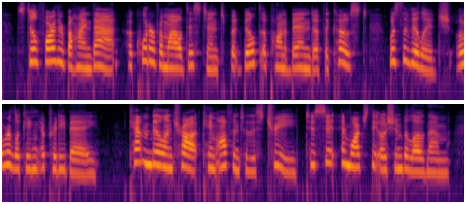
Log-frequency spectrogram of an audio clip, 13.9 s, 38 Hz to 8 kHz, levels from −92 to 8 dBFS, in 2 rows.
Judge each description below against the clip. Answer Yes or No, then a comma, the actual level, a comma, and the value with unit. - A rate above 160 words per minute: Yes, average, 180 wpm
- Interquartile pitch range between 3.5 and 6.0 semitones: Yes, average, 4.5 semitones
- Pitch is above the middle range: Yes, high, 240 Hz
